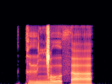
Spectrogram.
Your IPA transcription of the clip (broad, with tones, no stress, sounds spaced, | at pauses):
k ɨ˥˨ ŋ͡ǀ o˧˥˧ θ a˧˩˧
